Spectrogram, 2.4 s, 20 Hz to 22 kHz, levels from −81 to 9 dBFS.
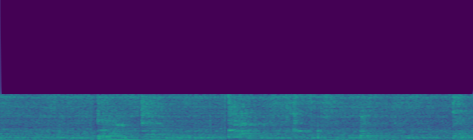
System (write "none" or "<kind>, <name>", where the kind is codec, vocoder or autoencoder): autoencoder, DAC-VAE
